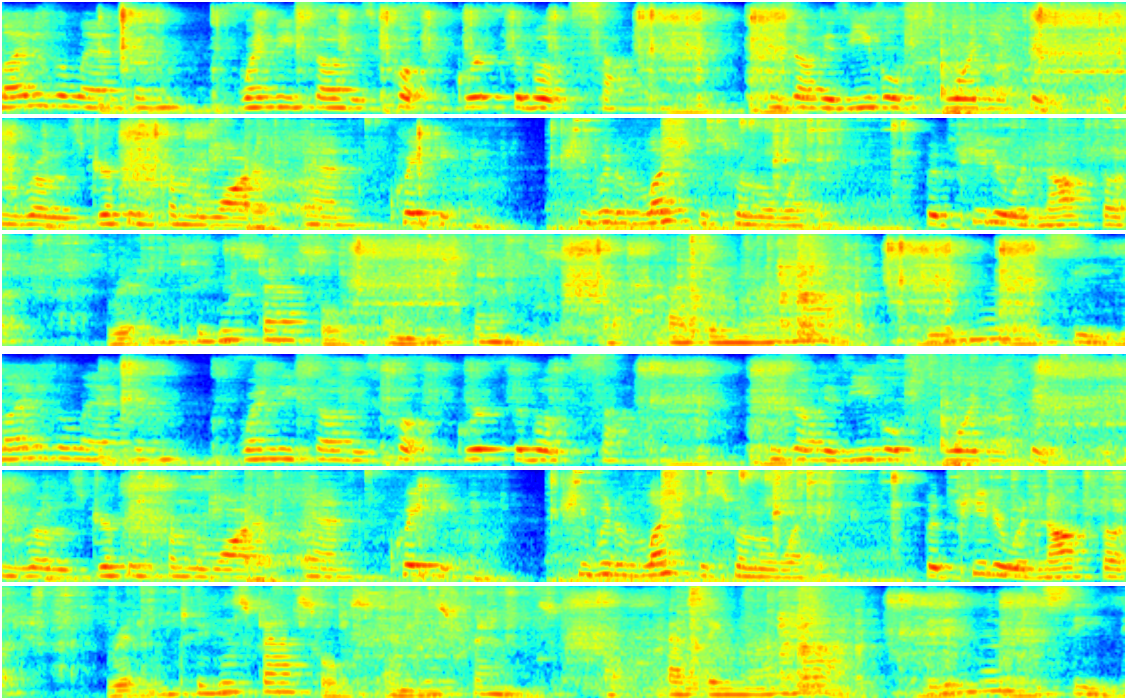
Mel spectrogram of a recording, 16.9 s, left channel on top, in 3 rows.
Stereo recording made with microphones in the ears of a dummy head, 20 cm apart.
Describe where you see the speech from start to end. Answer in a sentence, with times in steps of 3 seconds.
In this clip you hear the speech on the left from 0 s, in the centre from 6 s and on the right from 9 s.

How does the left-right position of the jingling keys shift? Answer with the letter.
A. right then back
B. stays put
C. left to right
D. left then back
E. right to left
A.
